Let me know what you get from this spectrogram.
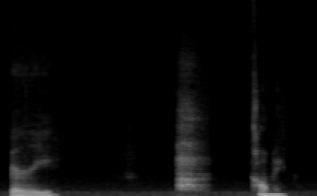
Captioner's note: deep Breath and Exhale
